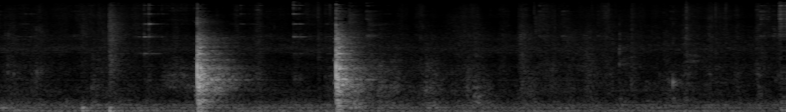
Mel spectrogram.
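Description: A ceramic food bowl knocking twice against a hard countertop, about a second and a half apart, each knock ringing briefly, with a couple of faint clicks just before.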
